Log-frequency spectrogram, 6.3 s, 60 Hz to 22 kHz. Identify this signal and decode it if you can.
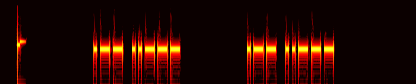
Morse code, heard as a keyed tone, about 25 wpm, 700 Hz. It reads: W2 W2
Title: USA Call Sign Prefixes - Repeated 2x - 25wpm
